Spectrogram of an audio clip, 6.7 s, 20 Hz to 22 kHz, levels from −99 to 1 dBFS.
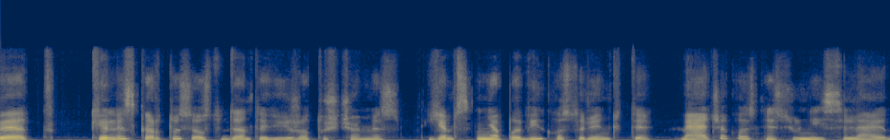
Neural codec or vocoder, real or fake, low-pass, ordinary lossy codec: codec, 44.1 kHz, 7.8 kbps, DAC; fake; 14.4 kHz; AAC, 64 kbps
